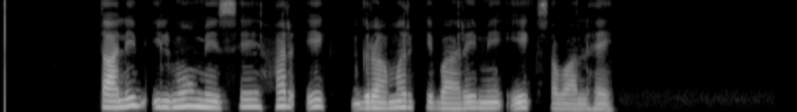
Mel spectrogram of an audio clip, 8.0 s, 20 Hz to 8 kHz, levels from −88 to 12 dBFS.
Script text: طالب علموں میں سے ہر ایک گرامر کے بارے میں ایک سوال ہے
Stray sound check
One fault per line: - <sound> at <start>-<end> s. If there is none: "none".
none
